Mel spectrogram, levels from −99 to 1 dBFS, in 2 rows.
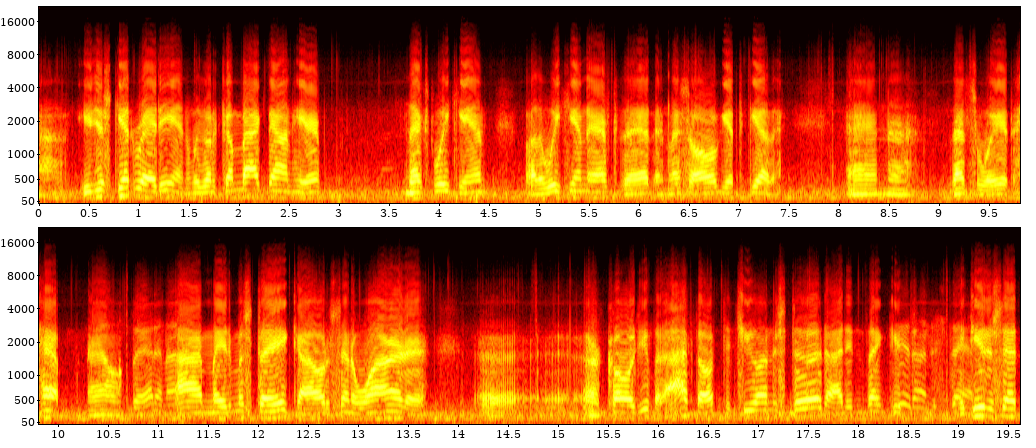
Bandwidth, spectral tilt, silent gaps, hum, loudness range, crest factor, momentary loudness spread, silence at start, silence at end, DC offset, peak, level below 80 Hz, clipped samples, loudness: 11 kHz; -5.5 dB/octave; none; none; 3 LU; 16 dB; 13 LU; 0 s; 0 s; under 0.1%; -2 dBFS; -48 dBFS; under 0.1%; -18 LUFS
